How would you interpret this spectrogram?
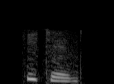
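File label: "heated", English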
